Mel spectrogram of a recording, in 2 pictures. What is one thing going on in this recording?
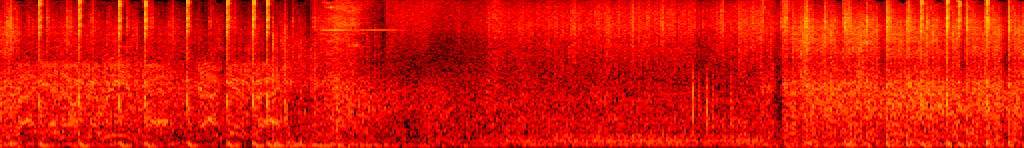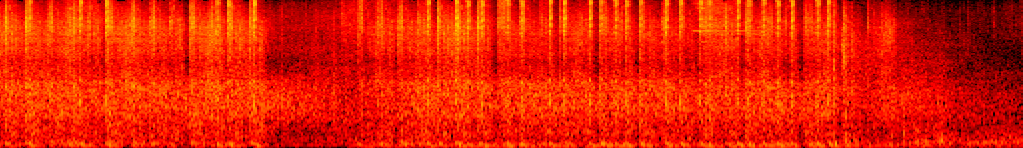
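Machine guns fire in rapid bursts.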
